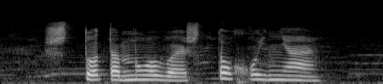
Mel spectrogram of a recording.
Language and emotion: Russian, angry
